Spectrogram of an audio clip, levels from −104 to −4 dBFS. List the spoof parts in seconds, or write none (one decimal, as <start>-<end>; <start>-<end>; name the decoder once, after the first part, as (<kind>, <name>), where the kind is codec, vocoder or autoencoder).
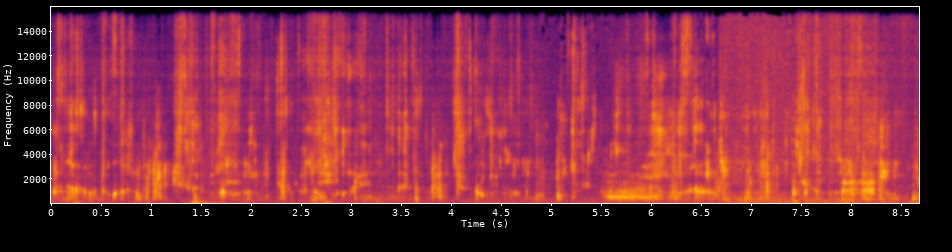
0.0-4.9 (autoencoder, DAC-VAE); 5.6-6.5; 7.8-8.7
